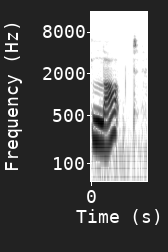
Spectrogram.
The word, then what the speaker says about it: lopped: I'm not trying to be rude or anything, but it's not looped, it's lopped, because my bunnies, you see, they're mini lops, so because I do stuff about them, I decided to call it Mini Lopped Beanie Boos.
